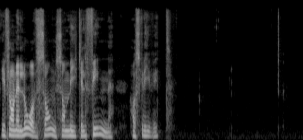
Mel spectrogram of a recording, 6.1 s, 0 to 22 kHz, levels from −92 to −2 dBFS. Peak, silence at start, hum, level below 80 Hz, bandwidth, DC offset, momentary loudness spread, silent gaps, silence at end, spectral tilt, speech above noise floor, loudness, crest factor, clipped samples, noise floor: -12 dBFS; 0 s; none; -76 dBFS; 17.5 kHz; under 0.1%; 24 LU; none; 2.65 s; -4 dB/octave; 45 dB; -32 LUFS; 24 dB; under 0.1%; -78 dBFS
